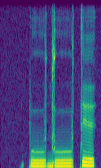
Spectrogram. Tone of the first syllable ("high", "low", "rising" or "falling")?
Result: low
